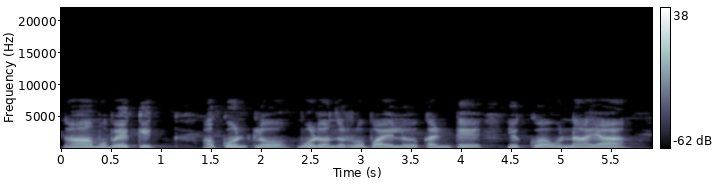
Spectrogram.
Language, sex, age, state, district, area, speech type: Telugu, male, 45-60, Andhra Pradesh, Sri Balaji, urban, read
